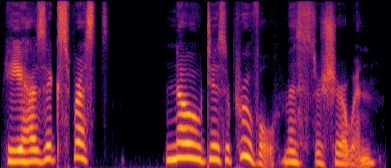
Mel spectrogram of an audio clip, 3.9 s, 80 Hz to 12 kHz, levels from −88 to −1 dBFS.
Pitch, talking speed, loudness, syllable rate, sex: 230 Hz, 105 wpm, -19 LUFS, 4.3 syllables/s, female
